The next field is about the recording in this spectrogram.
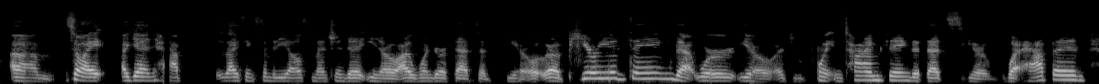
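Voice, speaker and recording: A woman joining a discussion online, giving a reflective, tentative comment in a halting way. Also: sits low, a little mellow, dry recording. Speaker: online audience participant. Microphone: remote call over the internet.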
